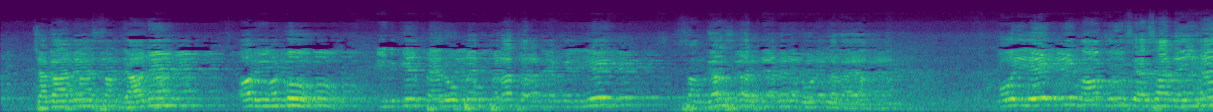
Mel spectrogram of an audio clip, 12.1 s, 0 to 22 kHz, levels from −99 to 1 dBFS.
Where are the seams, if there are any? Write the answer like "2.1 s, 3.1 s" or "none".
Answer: 11.2 s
